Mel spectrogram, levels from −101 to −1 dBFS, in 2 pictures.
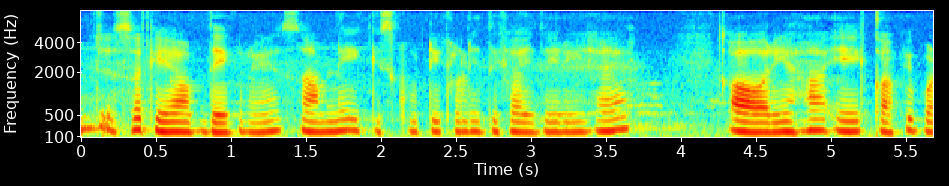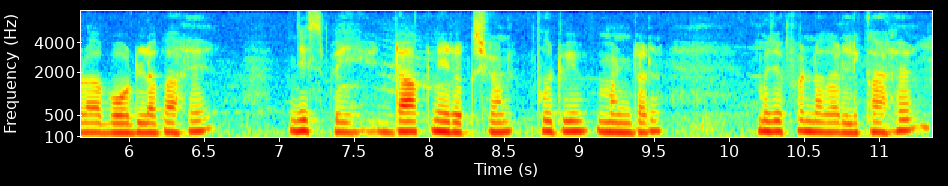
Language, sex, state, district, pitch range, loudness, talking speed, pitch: Hindi, female, Uttar Pradesh, Muzaffarnagar, 170-190 Hz, -20 LUFS, 170 wpm, 180 Hz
